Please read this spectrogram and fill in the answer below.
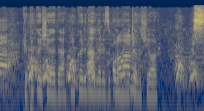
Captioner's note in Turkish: Köpek havlama sesi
